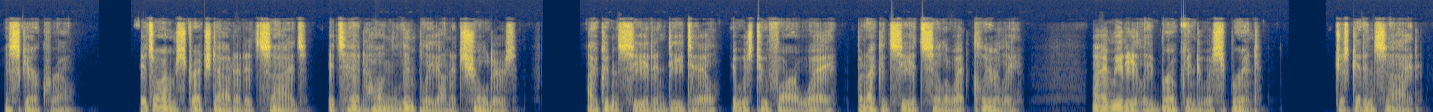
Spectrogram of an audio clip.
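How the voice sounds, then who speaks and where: A man narrating a scripted horror story in a steady, tense way. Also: rumbling low, normal speed, slightly rough, no room sound. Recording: dull lo-fi recording.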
